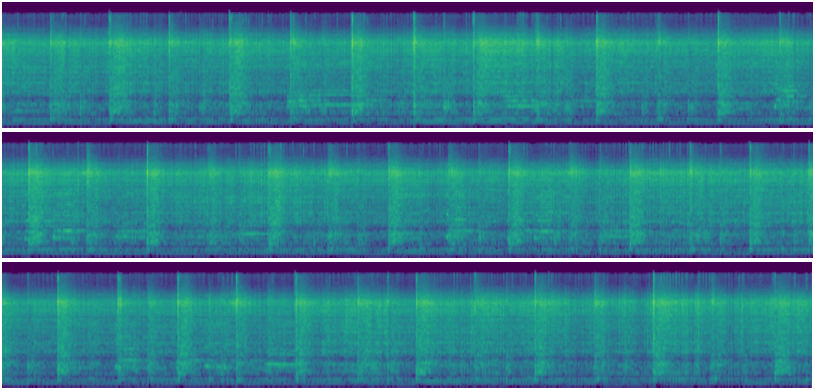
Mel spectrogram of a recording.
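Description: Live rock band playing: a drum kit with a constant wash of cymbals and regular hard accents about every second and a half, under electric guitar.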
